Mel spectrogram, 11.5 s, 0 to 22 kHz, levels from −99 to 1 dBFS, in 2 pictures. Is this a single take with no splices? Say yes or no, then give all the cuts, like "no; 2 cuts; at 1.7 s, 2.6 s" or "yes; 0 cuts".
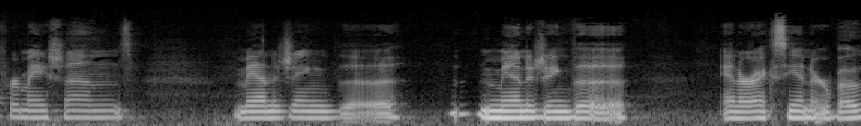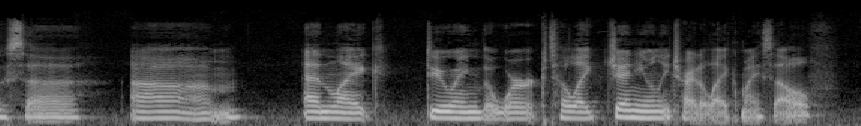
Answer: yes; 0 cuts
